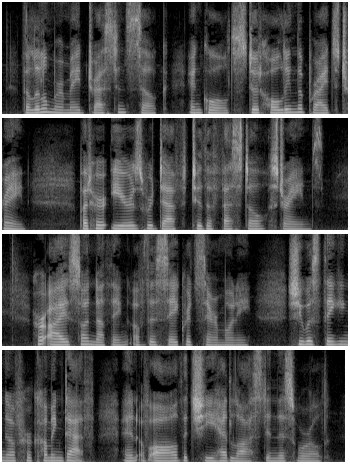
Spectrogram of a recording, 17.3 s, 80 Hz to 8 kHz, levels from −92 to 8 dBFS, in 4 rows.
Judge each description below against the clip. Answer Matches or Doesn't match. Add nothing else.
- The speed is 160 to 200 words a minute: Matches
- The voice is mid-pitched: Doesn't match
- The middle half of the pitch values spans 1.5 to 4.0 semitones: Matches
